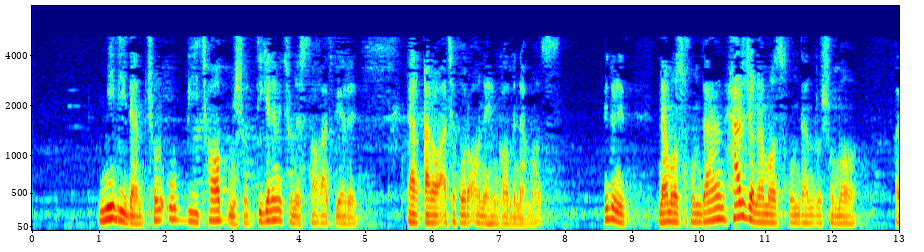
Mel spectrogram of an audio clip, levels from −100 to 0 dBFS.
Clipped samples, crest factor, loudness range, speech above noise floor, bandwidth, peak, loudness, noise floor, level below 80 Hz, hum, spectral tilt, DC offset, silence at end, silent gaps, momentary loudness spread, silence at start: under 0.1%; 18 dB; 4 LU; 39 dB; 5.4 kHz; -2 dBFS; -20 LUFS; -58 dBFS; -44 dBFS; none; -13.5 dB/octave; under 0.1%; 0 s; none; 12 LU; 1 s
